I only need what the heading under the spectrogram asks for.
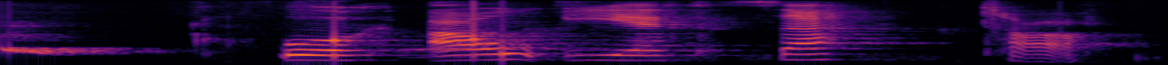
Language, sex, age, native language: Icelandic, male, 6, Icelandic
